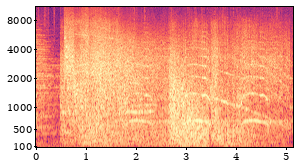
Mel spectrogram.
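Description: Laser weapons firing in a space battle as stormtroopers storm a rebel cruiser: a loud, dense roar of blasts with two sharp surges of noise and faint whistling tones threaded through, continuous with no voices.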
